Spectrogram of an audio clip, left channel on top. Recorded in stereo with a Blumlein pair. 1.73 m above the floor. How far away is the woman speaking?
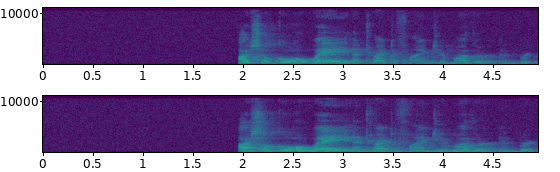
About 5.5 m.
